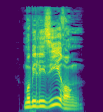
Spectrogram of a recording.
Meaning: mobilization
- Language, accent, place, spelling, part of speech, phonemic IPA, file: German, Germany, Berlin, Mobilisierung, noun, /mobiliˈziːʁʊŋ/, De-Mobilisierung.ogg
